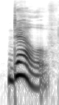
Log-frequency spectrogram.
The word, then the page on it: delve: délv; デェゥブ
